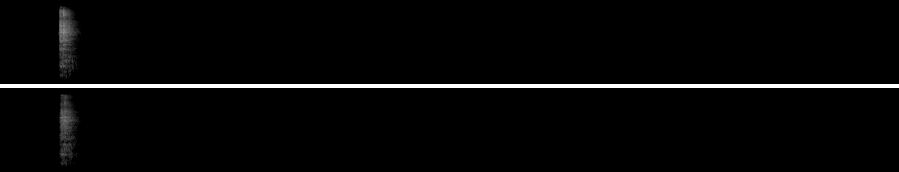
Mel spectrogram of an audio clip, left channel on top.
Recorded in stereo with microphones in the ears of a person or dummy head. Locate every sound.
0.6 s a camera shutter: 65° left (ahead or behind), 2 m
